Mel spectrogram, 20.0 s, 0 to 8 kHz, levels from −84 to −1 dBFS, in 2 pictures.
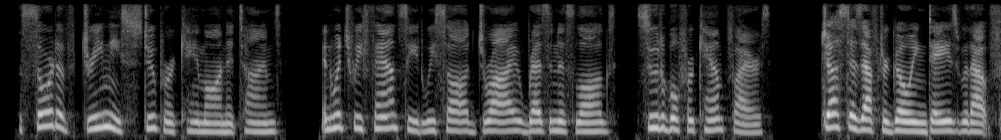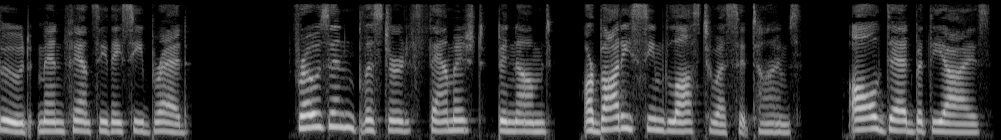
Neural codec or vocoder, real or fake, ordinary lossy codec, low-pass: vocoder, 44.1 kHz, 128 mel bands every 512 samples, BigVGAN v2; fake; MP3, 48 kbps; 7.2 kHz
